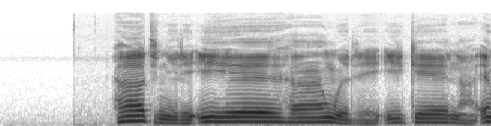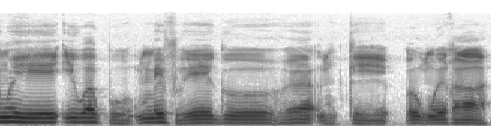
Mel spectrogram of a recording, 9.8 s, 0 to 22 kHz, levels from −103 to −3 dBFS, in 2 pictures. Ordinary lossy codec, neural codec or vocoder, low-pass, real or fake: Opus, 64 kbps; none; 14.4 kHz; real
